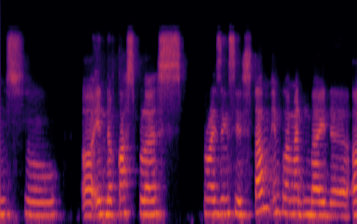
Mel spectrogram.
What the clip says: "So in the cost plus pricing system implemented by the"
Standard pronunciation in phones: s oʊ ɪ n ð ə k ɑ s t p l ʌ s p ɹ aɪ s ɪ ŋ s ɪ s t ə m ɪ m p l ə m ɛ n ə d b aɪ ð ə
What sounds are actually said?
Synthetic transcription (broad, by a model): s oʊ ɪ n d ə k ɑ s t p l ʌ s p ɹ aɪ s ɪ ŋ s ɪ s t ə m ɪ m p l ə m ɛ n b aɪ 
